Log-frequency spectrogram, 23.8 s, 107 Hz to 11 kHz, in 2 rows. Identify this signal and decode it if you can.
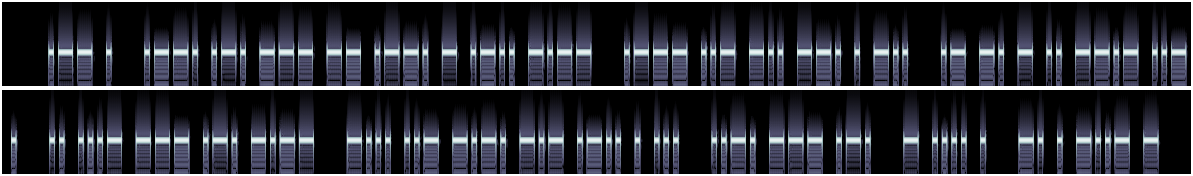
Morse code, heard as a keyed tone, about 25 wpm, 700 Hz. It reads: WE PROMPTLY JUDGED ANTIQUE IVORY BUCKLES FOR THE NEXT
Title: Pangram Challenge v2 - 25wpm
